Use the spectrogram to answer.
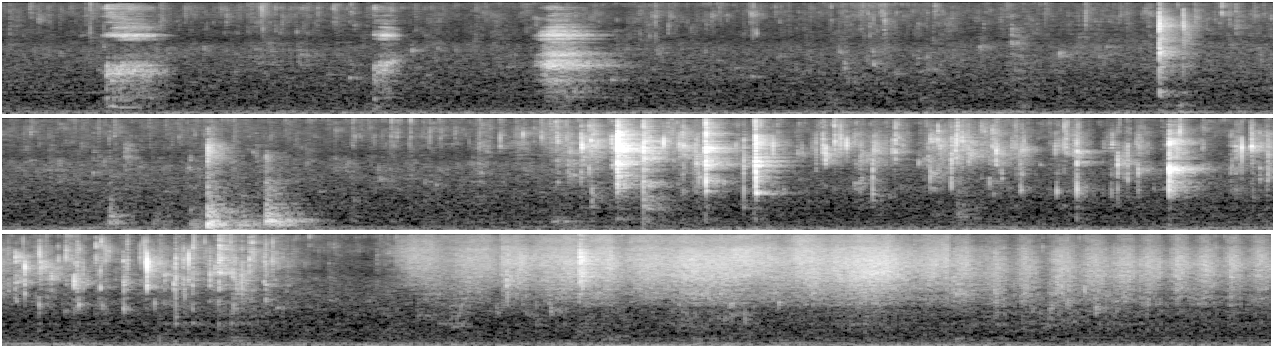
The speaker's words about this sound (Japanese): では、髪を洗っていきます。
